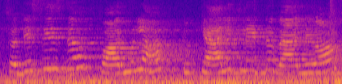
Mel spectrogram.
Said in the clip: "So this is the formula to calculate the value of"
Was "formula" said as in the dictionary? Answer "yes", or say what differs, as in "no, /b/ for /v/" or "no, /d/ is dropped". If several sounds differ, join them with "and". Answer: yes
